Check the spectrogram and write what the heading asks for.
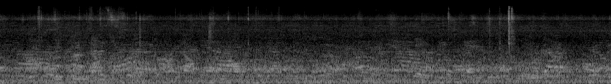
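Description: Indistinct chatter of voices from people around an outdoor stall, running on steadily, with a few light ticks, the clearest about five seconds in.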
